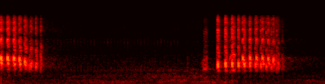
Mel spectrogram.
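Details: A Sandhill Crane from a family that visits a Venus, Florida ranch in the morning gives two loud, rolling, rattly trumpeting bursts, each about half a second long, roughly two seconds apart, over a faint low hum.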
